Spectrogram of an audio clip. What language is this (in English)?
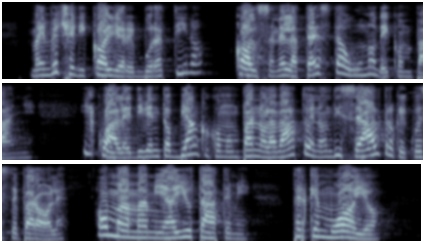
Italian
